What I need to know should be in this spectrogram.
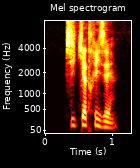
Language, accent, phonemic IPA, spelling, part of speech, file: French, France, /psi.kja.tʁi.ze/, psychiatrisé, verb, LL-Q150 (fra)-psychiatrisé.wav
- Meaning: past participle of psychiatriser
